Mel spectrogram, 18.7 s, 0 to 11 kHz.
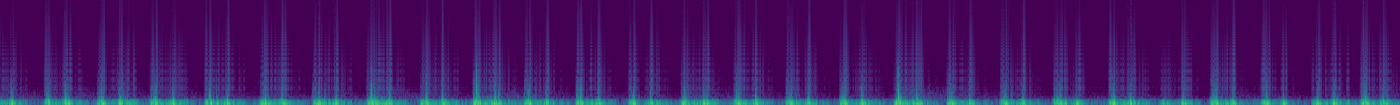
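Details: Heartbeat of a medically fit person recorded with several precision contact microphones: steady, regular deep beats about 85 a minute; occasional doubled clicks from ~6 ms delay between microphones. Normal heart sounds.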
